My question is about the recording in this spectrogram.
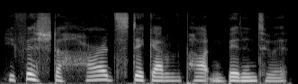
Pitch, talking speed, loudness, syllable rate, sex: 180 Hz, 260 wpm, -19 LUFS, 4.9 syllables/s, female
